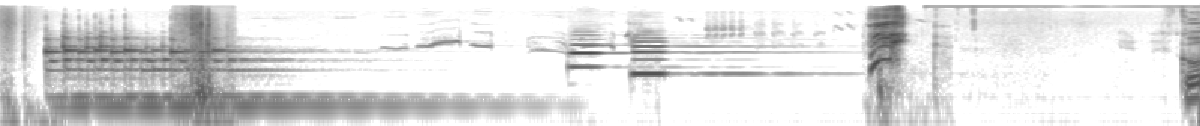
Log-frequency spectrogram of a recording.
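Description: Cartoon music cue: a buzzing, pulsing held chord for about two and a half seconds while a cartoon piglet spins round, then a second held note. Near the end comes a short, sharp hiccup: the hiccups have not been cured.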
